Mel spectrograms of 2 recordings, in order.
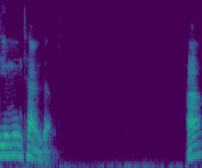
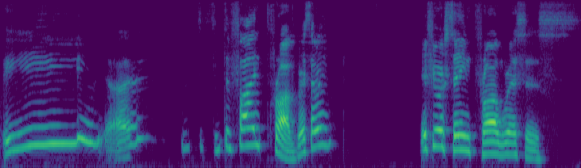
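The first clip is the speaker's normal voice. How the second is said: mock indignant; 12 semitones higher, 5 dB louder than usual.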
